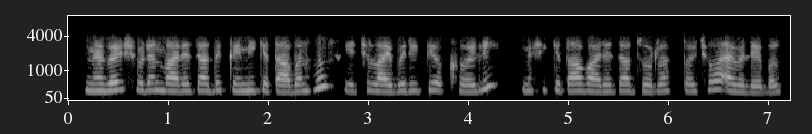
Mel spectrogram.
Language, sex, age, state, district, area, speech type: Kashmiri, female, 18-30, Jammu and Kashmir, Kulgam, rural, conversation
